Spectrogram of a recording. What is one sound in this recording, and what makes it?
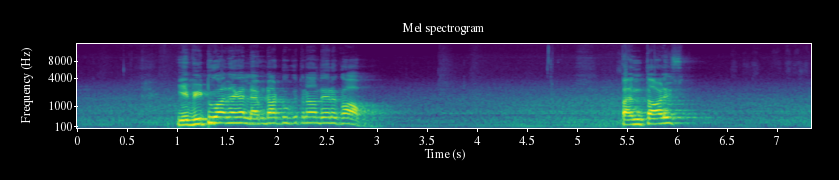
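A young man speaks clearly and with animation, close by.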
